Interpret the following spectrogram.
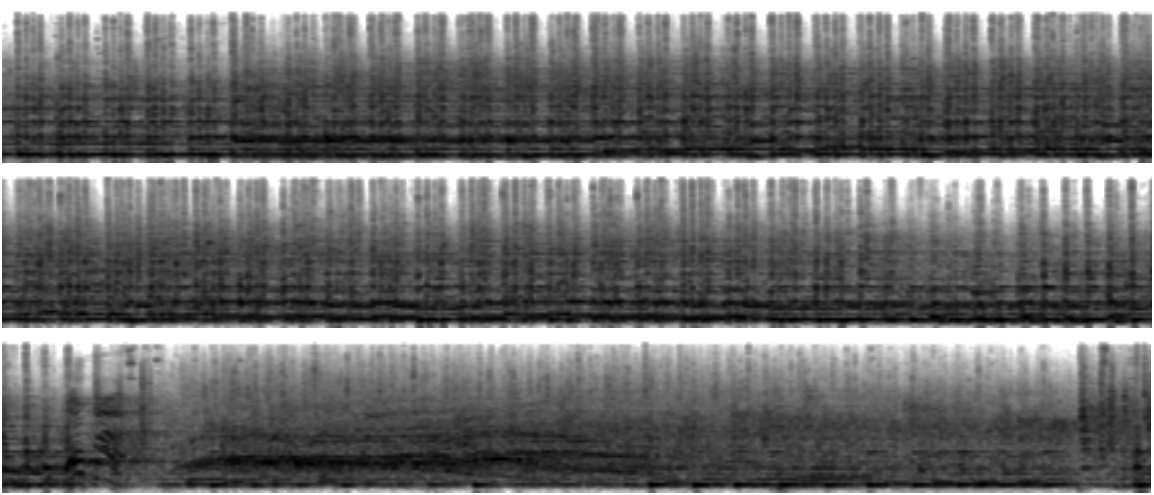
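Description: Ensemble of Kazakh dombras playing fast, rhythmic strummed folk-fusion music. About eighteen seconds in the music dips briefly, and a sliding, wavering melody line comes in over the strumming.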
